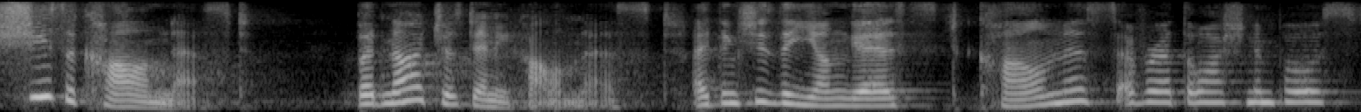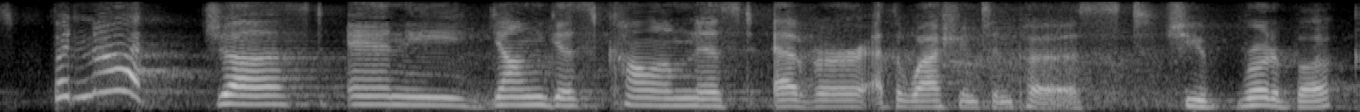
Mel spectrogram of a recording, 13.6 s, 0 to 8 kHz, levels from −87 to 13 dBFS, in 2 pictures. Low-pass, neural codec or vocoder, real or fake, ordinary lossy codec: 7.2 kHz; codec, 16 kHz in and 24 kHz out, 1 kbps, XY-Tokenizer; fake; MP3, 48 kbps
